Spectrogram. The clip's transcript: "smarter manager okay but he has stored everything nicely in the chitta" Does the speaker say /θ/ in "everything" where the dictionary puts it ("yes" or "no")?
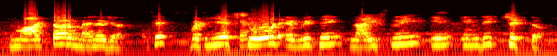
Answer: no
